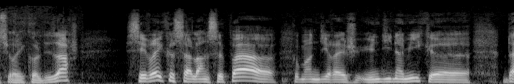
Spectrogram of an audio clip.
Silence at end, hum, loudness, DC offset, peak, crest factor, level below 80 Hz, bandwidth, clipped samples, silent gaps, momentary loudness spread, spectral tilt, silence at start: 0 s; none; -18 LUFS; under 0.1%; -2 dBFS; 16 dB; -50 dBFS; 16.5 kHz; under 0.1%; none; 9 LU; -5 dB/octave; 0 s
